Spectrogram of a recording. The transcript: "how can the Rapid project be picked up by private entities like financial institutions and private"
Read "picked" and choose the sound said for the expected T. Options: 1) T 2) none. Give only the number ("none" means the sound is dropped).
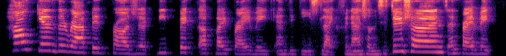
1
